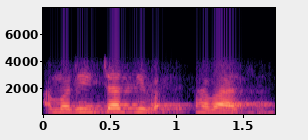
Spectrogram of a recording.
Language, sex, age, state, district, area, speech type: Odia, female, 45-60, Odisha, Sambalpur, rural, conversation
